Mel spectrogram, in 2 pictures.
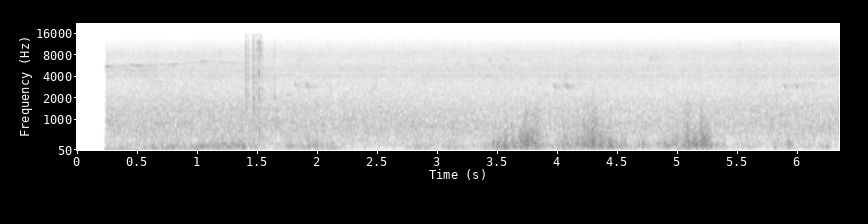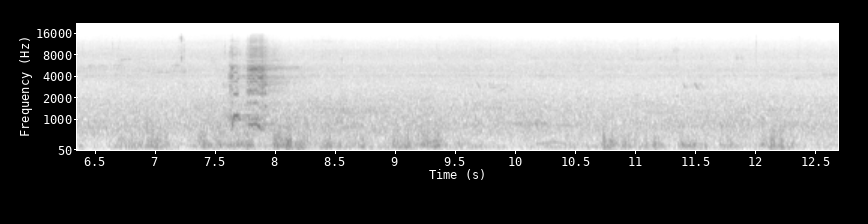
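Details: Yellow wattlebird, endemic to Tasmania, gives harsh, low, guttural coughing notes in short bursts every second or so, with a couple of sharp clicks over a steady outdoor hiss.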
